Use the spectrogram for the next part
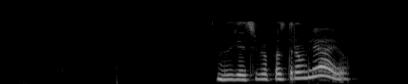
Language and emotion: Russian, positive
